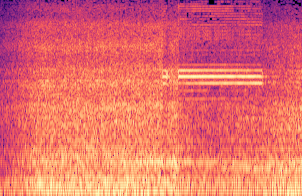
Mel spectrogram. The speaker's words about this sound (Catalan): I un altre dels sons destacats de les darreres hores és el dels tractors a les carreteres de Mallorca i Menorca.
